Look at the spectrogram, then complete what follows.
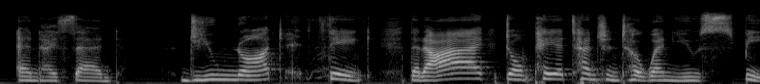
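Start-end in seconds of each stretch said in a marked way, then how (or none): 1.8-7.6 put-on furious outburst, higher pitch. Retelling an outburst at mother in the kitchen: retelling her own furious outburst. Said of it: "Incredible Hulk of fucking anger".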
